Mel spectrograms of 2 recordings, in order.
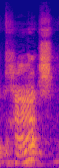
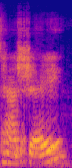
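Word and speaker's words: cache: feel that way um I say clear the catch Kate says cash what do you say how do you pronounce it c a c h e Cash Cash just could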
